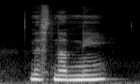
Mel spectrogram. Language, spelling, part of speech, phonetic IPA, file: Czech, nesnadný, adjective, [ˈnɛsnadniː], Cs-nesnadný.ogg
- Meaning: difficult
